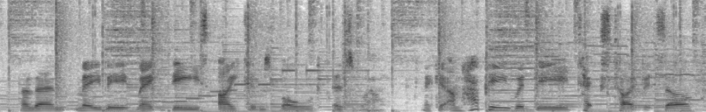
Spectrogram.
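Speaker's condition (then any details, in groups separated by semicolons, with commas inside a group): No condition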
